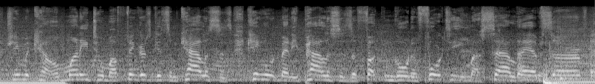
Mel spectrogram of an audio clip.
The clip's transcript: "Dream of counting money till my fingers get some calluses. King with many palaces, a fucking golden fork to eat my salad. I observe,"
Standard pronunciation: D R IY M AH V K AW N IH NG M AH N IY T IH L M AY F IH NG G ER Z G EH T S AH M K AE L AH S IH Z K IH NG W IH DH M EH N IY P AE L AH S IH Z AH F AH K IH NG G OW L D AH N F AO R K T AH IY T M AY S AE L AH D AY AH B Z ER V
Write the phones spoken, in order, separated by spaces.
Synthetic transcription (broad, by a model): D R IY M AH K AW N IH M AH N IY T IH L M AY F IH NG G ER Z G EH T S AH M K AE L AH S IH Z K IH NG W IH DH M EH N IY P AE L AH S IH Z AH F AH K IH NG G OW L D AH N F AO R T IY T M AY S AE L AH IH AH B Z ER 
